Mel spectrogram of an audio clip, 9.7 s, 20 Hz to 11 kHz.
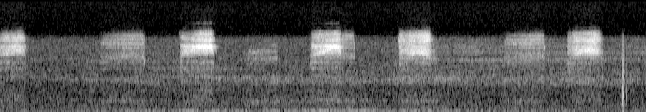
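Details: Night-time rabbit delivery to an owl nest, 3:38 AM on April 7, 2016; three owls later share the prey. Breathy screechy hisses, each under a second, come every second or two, alternating louder and softer, then a sharp click near the end.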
